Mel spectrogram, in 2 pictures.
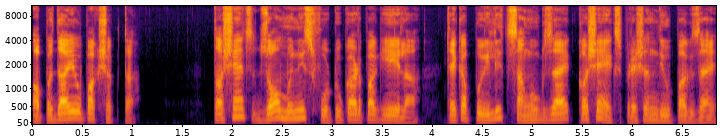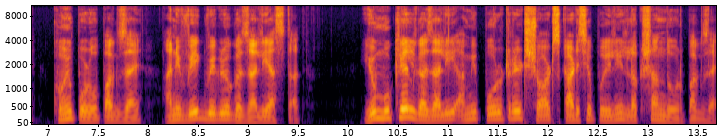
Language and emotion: Goan Konkani, neutral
